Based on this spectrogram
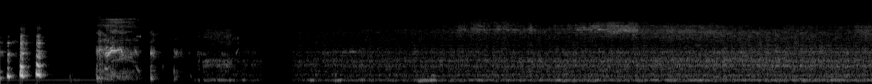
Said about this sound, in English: One second now, here comes the steaming train.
